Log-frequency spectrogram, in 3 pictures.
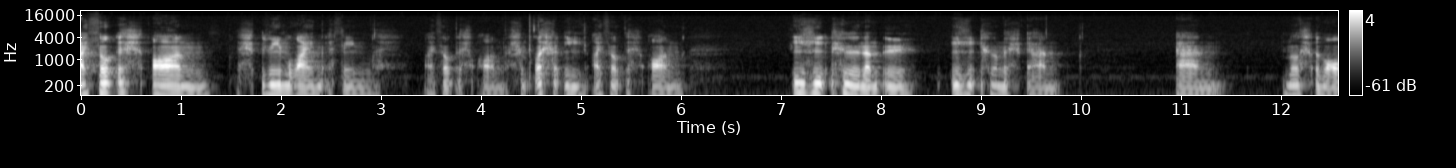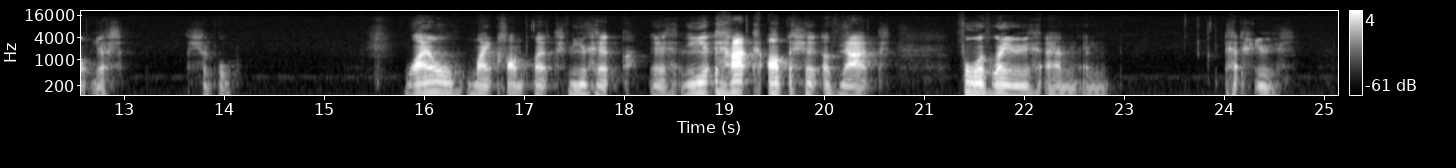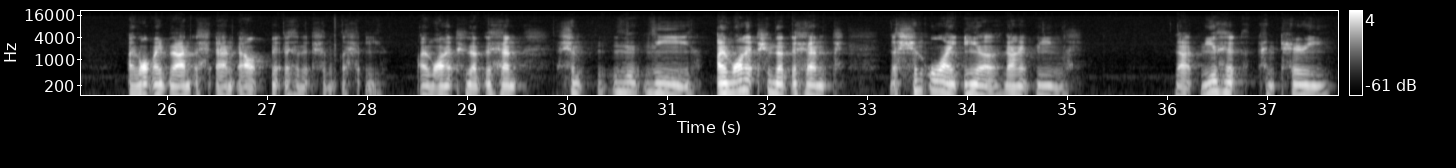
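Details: Adult male artist, composer and conductor with a lifelong speech impediment affecting the mechanical production of words rather than their content, noticeable as soon as he speaks; speech impediment.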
